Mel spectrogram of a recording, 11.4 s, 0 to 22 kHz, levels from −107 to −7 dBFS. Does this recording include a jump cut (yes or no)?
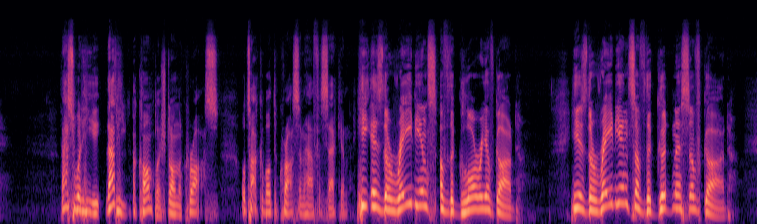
yes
